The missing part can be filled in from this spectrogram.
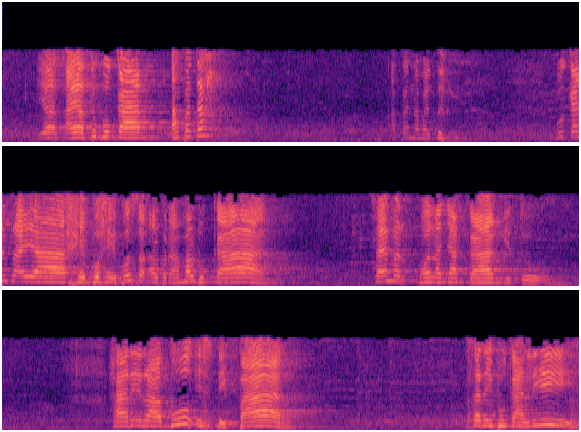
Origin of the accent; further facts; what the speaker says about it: Jambi, Indonesia; Saya dari Jambi.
